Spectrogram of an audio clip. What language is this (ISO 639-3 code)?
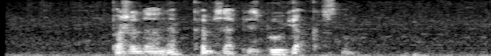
bel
